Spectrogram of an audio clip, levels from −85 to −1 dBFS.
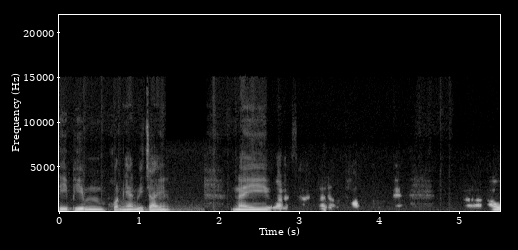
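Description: At 1.33 s the speech breaks off for half a second, to 1.83 s. It's a long network dropout, most likely packets not arriving. The receiver papers over the whole gap with a fading buzzy continuation of the last sound rather than going silent, and the speech picks up again with that stretch simply missing.

From 2.62 to 3.82 s the voice sinks by up to about 25 dB. That's speech suppressed in double talk. Likely both ends were talking at once, so the echo canceller couldn't tell the talker from the loudspeaker echo and clamped down on everything.

Right after, between 3.93 and 4.03 s, there's a faint scrap of the other side's voice leaking through, sitting around 40 dB below the speech. It's tiny, likely echo from the talker's loudspeaker that the canceller didn't fully remove from the mic.

The same double-talk ducking comes back from 4.10 to 4.31 s and again from 5.03 s through to the end at 5.52 s. 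Each time the voice drops by about 25 dB while the far side is presumably talking over it.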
